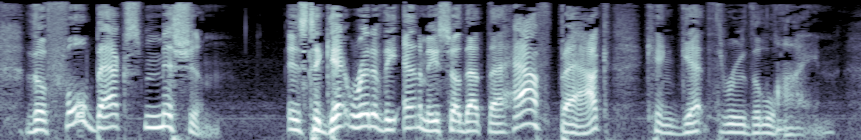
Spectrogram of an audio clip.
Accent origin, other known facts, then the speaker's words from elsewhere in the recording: Chicago, Illinois, United States; You know, I'm from Chicago, and my Bears are looking pretty good this year.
